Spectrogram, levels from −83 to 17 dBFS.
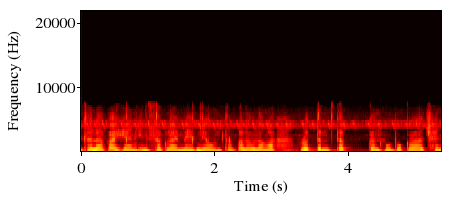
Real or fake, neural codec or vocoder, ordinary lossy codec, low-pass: real; none; none; none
